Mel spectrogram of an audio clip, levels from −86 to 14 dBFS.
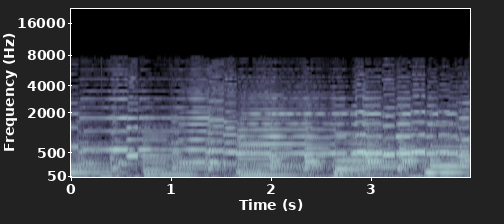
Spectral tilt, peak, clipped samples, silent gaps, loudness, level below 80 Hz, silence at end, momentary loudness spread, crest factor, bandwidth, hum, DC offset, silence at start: -6.5 dB/octave; -4 dBFS; under 0.1%; none; -18 LUFS; -32 dBFS; 0 s; 6 LU; 12 dB; 8 kHz; none; under 0.1%; 0 s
